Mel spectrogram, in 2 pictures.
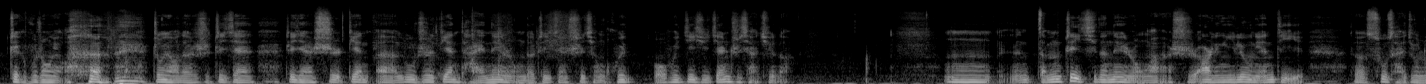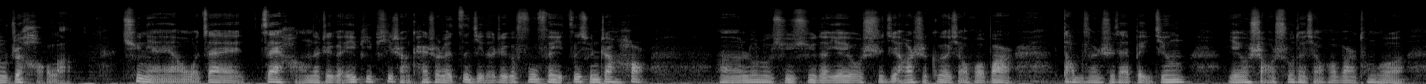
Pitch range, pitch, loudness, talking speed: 95-110 Hz, 105 Hz, -31 LUFS, 265 characters per minute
